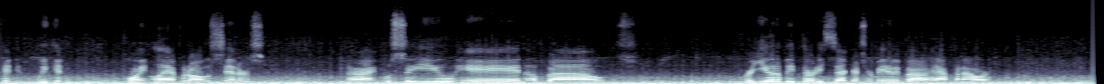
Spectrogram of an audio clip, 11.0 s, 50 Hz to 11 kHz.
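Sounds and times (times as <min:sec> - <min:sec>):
person talking: 0:00.0 - 0:02.6, 0:03.5 - 0:06.4, 0:07.4 - 0:10.0
motorcycle engine cruising: 0:00.0 - 0:10.9
wind noise: 0:00.0 - 0:11.0.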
